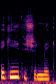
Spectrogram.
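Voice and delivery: ordinary delivery

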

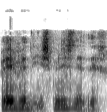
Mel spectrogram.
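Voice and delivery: ordinary delivery

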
